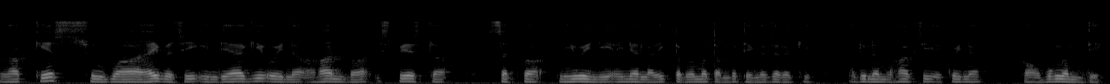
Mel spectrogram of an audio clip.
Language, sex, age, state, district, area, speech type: Manipuri, male, 45-60, Manipur, Kakching, rural, spontaneous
